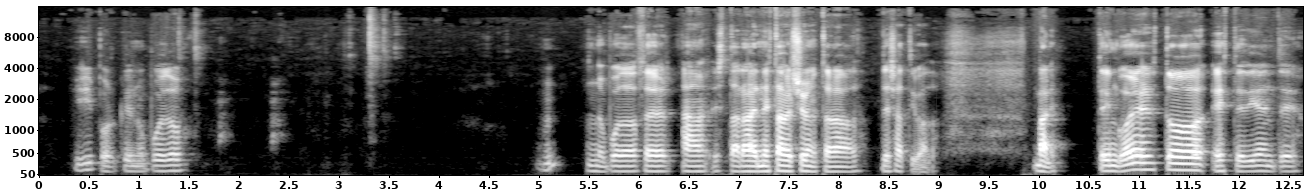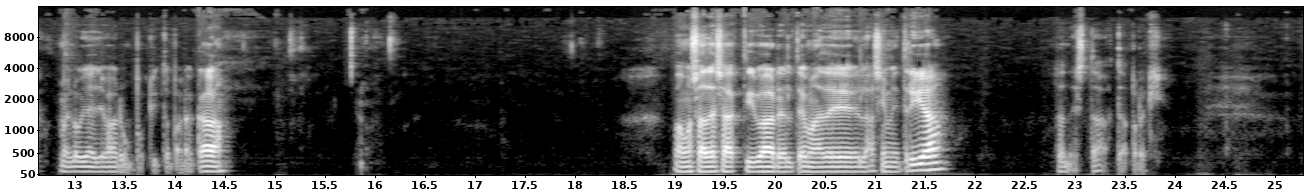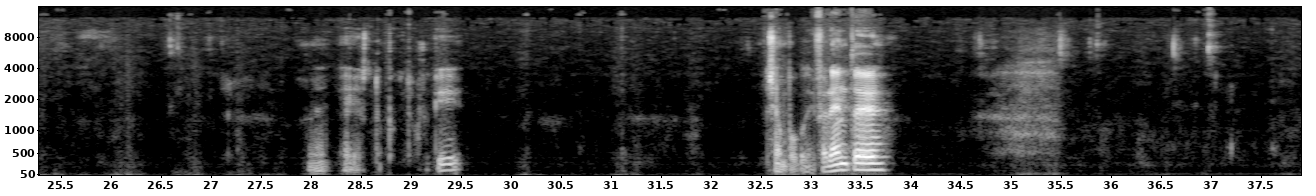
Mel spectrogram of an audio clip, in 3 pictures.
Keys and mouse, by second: 0.6 middle click, 5.8 ctrl+middle click, 7.5 middle click, 8.2 ctrl+middle click, 8.5 middle click, 9.4 ctrl+middle click, 9.9 middle click, 12.7 shift+d, 14.4-17.7 middle drag, 16.0 Tab, 16.0 b, 17.7-27.7 drag, 18.1 ctrl+z, 25.7-28.1 middle drag, 27.7 f, 28.1-35.2 drag, 28.8 f, 32.7 f, 34.9 Tab, 35.2 right click, 35.6-37.9 shift+middle drag, 36.9 shift+d.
